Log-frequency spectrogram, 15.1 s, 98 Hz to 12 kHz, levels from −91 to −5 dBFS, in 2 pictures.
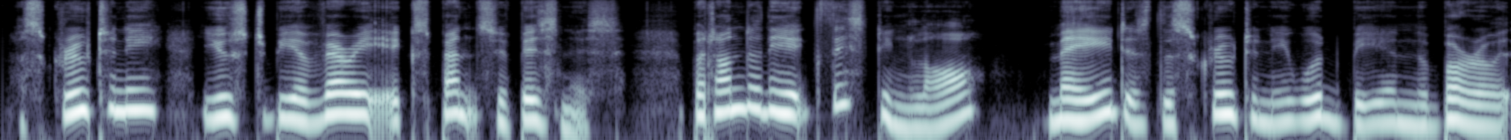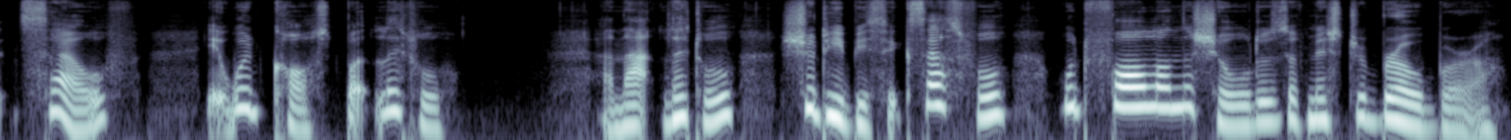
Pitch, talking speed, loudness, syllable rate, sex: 205 Hz, 175 wpm, -19 LUFS, 5.2 syllables/s, female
